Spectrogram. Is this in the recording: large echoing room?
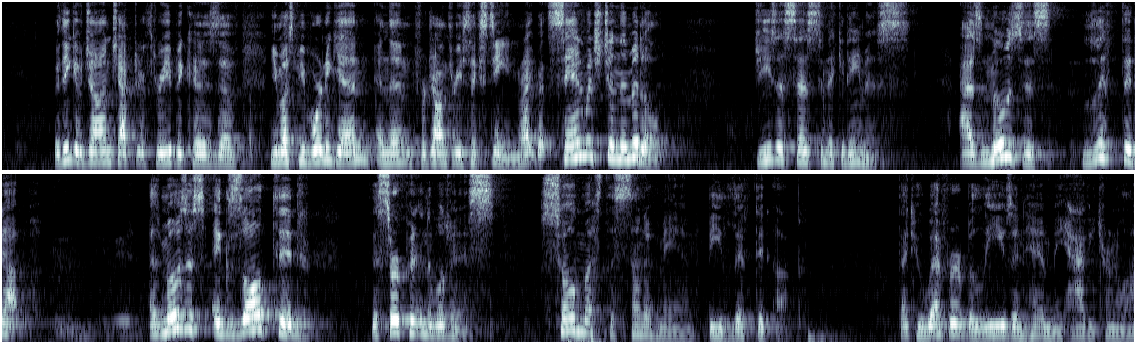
yes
